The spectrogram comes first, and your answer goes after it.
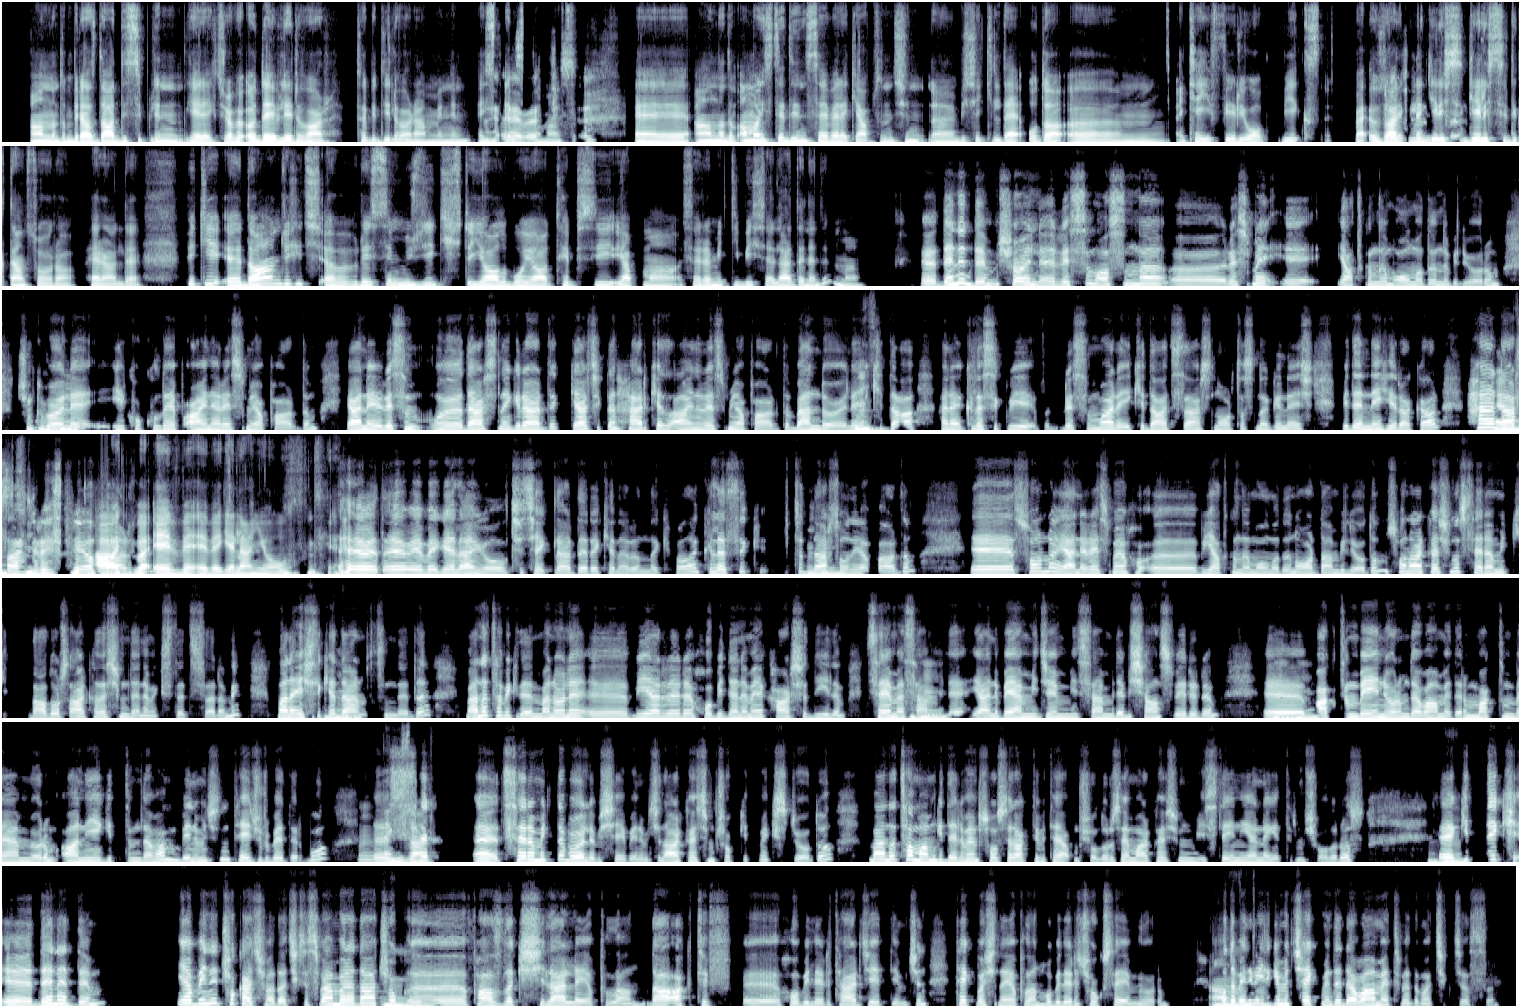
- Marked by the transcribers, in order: chuckle; tsk; laughing while speaking: "Her ders aynı resmi yapardım"; unintelligible speech; chuckle; chuckle
- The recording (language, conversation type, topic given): Turkish, podcast, Hobiler kişisel tatmini ne ölçüde etkiler?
